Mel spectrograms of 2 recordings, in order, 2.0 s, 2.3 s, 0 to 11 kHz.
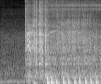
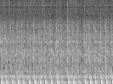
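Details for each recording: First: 2022 X-Pro Templar 250cc, 5-speed, with a newly installed Nibbi PE30mm carburettor: starts right away, which it didn't before, and settles into an even idle of about nine beats a second; sounds slightly lean, air screw being adjusted. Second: 2022 X-Pro Templar 250cc single-cylinder with new Nibbi PE30mm carburetor, warming up: idle thumping about nine beats a second, slightly uneven and hunting; sounds a touch lean, air screw then adjusted richer.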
